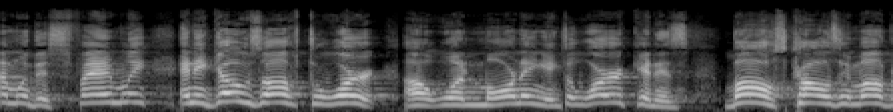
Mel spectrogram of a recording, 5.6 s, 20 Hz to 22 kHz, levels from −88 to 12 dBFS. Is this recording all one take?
no; 2 cuts; at 2.5 s, 3.5 s

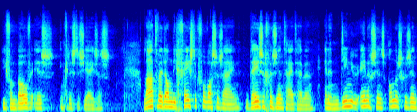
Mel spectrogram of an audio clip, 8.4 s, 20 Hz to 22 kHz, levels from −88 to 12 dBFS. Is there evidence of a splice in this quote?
yes; 2 cuts; at 4.8 s, 6.3 s

